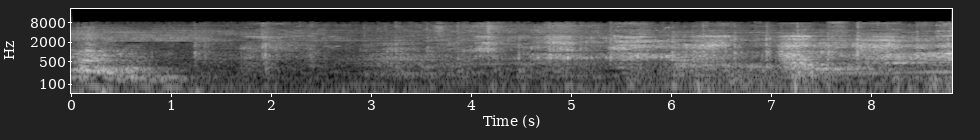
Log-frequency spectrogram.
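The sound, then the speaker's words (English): A reconstructed mammoth roar, made by experts from the National Museum in Prague to suggest how the animal might have sounded, rises and swells in long, throaty bursts, loud, with a harsh growling texture and no voices, at the Mammoth Hunters (Lovci mamutů) exhibition in Prague. “What you've just heard is the roar of a mammoth, or at least what experts from the National Museum in Prague think the giant animal might have sounded like.”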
